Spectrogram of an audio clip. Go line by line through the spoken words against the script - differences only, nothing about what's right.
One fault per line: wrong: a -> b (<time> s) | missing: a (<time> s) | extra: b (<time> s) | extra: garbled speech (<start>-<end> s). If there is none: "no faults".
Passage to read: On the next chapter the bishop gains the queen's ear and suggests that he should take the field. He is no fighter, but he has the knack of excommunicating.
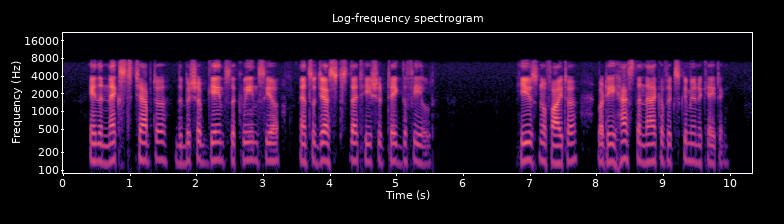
wrong: On -> In (0.4 s)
